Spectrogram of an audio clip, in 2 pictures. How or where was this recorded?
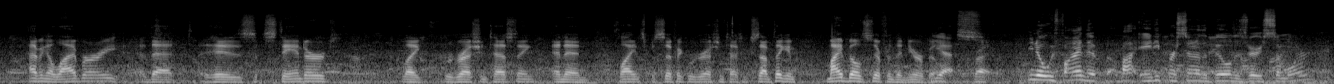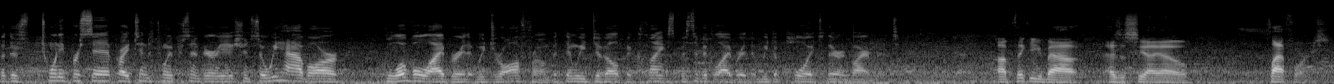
busy venue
